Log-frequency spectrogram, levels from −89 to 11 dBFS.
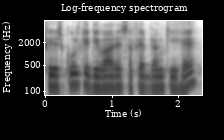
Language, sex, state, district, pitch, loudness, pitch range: Hindi, male, Arunachal Pradesh, Lower Dibang Valley, 130 Hz, -16 LUFS, 125-140 Hz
